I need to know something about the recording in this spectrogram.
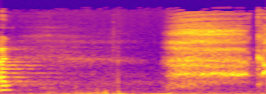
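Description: A man's sharp intake of breath through the mouth, a little over a second in, after a short pause. Speech picks up again right at the end.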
